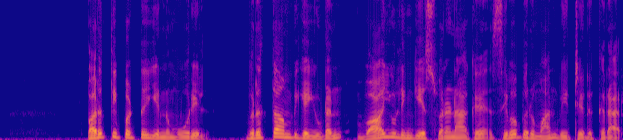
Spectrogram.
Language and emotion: Tamil, neutral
